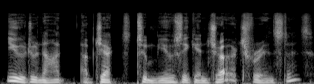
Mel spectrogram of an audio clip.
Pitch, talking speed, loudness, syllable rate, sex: 105 Hz, 190 wpm, -19 LUFS, 4.8 syllables/s, male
